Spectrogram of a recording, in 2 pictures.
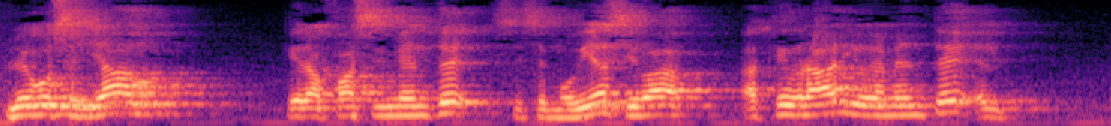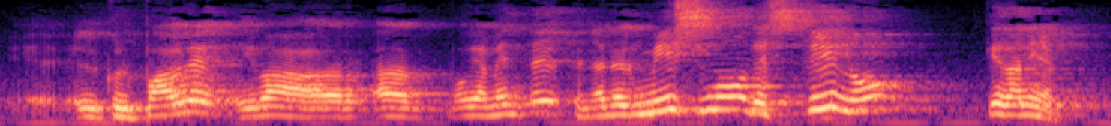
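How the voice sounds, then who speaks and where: High-voiced man preaching in an echoey church. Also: lively intonation, a little slow, a little mellow. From Panama. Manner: emphatic, rhetorical questions, reads scripture aloud. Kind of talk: sermon. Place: church hall.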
